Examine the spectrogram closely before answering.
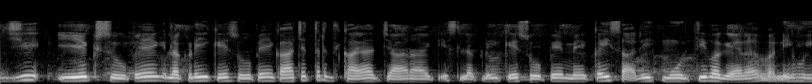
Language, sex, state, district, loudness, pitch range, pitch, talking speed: Hindi, female, Uttar Pradesh, Jalaun, -20 LUFS, 145-185 Hz, 160 Hz, 170 wpm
